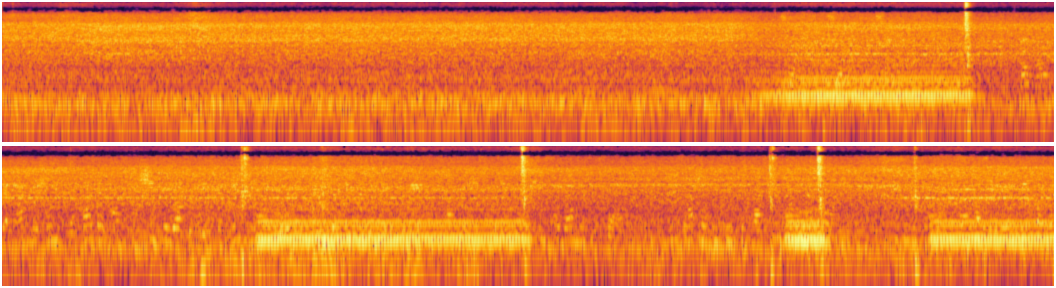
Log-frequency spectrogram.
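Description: GO Transit locomotive horn sounding the level-crossing pattern, long, long, short, long, as the train approaches a road crossing. It is heard over the steady rumble of the coach running on the rails.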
